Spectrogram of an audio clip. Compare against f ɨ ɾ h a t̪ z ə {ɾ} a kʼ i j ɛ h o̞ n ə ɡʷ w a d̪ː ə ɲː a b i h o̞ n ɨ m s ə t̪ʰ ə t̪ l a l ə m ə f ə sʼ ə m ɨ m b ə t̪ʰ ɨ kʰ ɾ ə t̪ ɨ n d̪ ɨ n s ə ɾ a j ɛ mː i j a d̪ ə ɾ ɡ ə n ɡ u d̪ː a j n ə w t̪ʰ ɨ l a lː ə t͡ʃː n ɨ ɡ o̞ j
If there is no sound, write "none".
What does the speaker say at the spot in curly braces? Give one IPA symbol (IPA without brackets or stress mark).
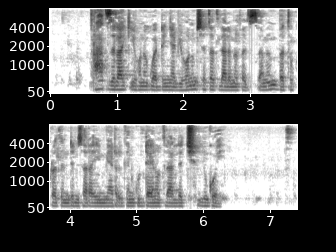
l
